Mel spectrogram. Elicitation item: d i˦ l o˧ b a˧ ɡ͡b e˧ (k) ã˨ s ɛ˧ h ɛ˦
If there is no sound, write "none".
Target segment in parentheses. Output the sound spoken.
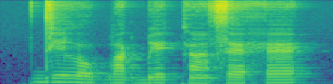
k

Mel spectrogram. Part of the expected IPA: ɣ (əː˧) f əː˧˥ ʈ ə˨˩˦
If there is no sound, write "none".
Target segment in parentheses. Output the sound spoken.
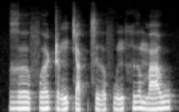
əː˧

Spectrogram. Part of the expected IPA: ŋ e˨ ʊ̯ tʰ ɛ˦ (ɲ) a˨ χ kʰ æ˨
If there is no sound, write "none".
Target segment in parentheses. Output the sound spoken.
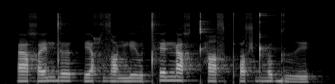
ŋ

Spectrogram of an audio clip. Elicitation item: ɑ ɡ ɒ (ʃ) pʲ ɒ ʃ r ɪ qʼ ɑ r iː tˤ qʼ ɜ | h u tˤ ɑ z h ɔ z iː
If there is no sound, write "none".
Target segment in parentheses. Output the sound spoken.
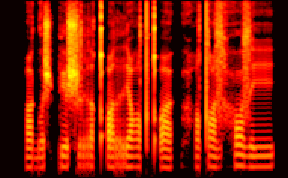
ʃ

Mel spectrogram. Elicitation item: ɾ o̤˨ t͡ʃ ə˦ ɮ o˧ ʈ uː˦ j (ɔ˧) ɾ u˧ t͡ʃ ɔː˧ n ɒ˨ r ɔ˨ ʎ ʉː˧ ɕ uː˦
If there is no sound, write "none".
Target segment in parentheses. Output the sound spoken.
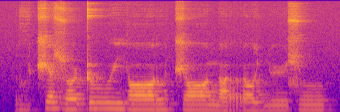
ɔː˧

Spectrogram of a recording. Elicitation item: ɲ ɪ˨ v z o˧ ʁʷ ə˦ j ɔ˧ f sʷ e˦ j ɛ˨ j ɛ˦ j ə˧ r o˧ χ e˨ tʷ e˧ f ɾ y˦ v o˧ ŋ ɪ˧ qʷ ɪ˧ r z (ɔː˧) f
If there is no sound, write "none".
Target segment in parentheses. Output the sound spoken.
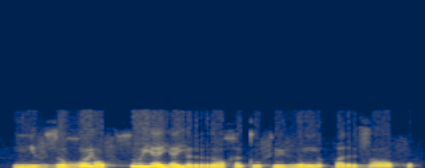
ɔ˧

